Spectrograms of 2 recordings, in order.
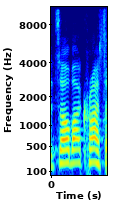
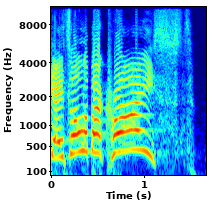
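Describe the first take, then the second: First: Hushed repeat. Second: Slow, loud, much higher proclamation; preaching climax. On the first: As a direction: pull it back to a near hush. Dropped low after the climax. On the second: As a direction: shout the climax to the back pew. Climax of the sermon. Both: Acted.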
